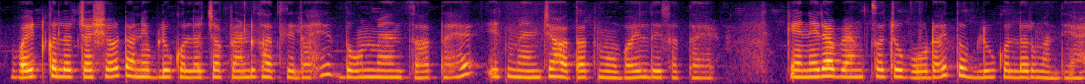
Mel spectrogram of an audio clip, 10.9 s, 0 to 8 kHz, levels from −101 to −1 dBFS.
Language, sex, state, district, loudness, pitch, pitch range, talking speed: Marathi, female, Maharashtra, Dhule, -19 LUFS, 245 Hz, 235-255 Hz, 180 wpm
